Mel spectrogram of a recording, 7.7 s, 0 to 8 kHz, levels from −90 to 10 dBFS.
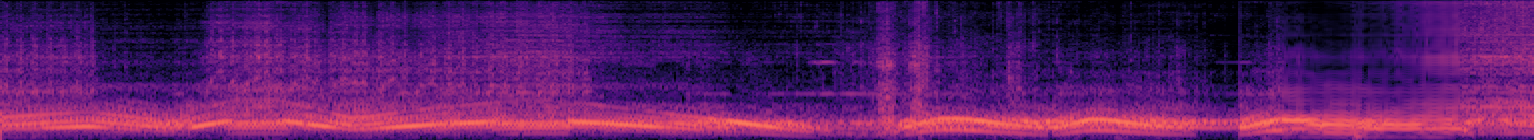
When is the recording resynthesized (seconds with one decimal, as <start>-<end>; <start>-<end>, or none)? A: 6.4-7.3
